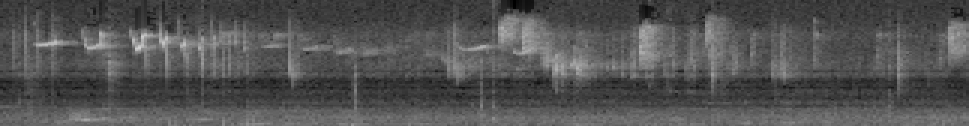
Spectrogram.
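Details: Black-tailed trainbearer in Colombia giving rapid, thin, very high chips and twittering notes in irregular bursts, loudest at the start and again midway, over faint background hiss.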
